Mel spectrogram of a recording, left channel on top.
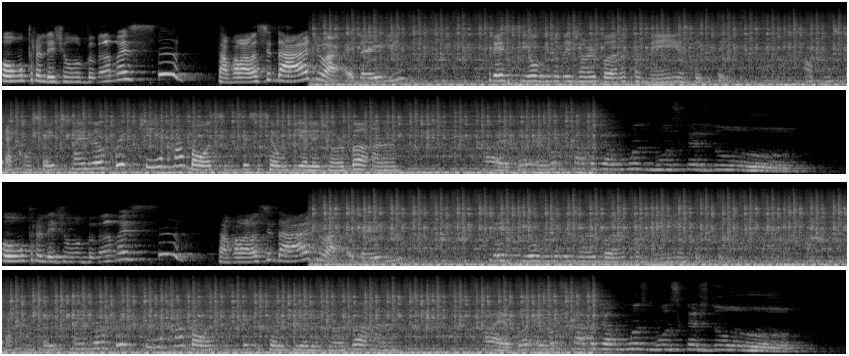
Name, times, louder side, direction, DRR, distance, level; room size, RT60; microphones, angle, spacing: voice 1, 0.0-1.8 2.2-4.5 4.9-7.3 8.0-12.5, left 5 dB, 75° left, 12 dB, 0.5 m, -24 dB
sound 1, 3.1-14.4, right 1 dB, 10° right, 0.5 m, -25 dB
Bass guitar, 5.0-14.9, right 1 dB, 10° left, 2.9 m, -42 dB
voice 2, 13.2-16.3, right 2 dB, 40° right, 4 dB, 1.0 m, -29 dB
13.0 x 7.5 x 2.5 m, 0.73 s
head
